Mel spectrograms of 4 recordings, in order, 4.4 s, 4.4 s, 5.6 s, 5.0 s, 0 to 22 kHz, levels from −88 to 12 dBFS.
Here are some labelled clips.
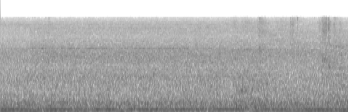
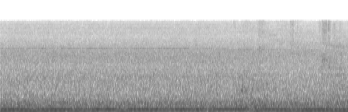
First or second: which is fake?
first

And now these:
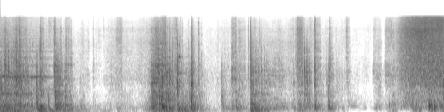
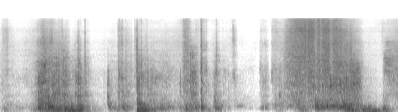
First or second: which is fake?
second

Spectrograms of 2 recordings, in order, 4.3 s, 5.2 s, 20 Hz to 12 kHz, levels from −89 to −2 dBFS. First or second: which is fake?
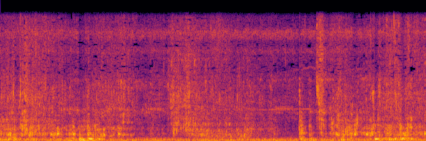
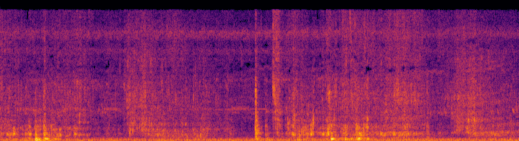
second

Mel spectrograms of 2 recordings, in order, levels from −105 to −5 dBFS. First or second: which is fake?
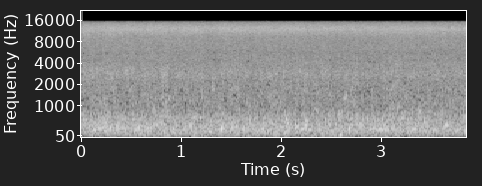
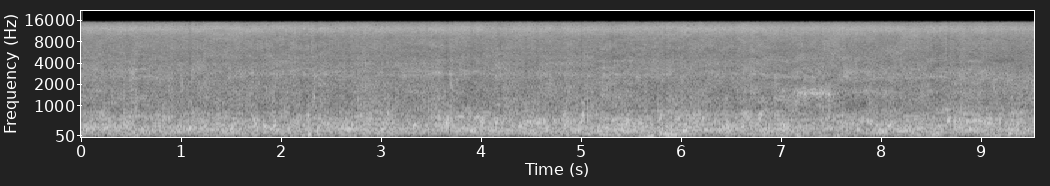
second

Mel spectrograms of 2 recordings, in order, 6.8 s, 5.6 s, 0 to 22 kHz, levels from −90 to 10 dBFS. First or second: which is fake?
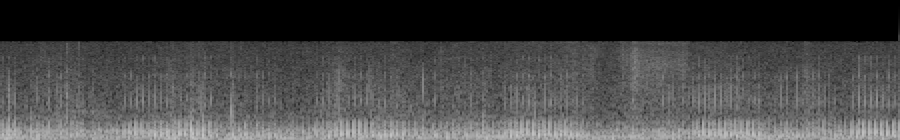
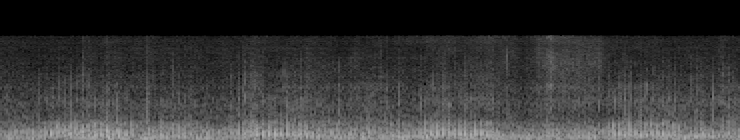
second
